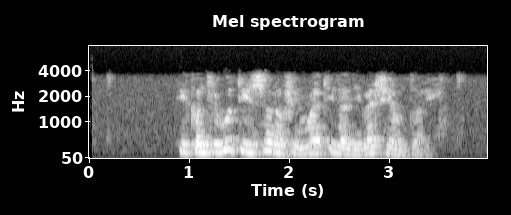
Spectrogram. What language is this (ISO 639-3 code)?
ita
